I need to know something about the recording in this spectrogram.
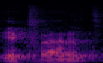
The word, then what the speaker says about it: Ekskäret: couple of years ago, and I hope I pronounce it correctly. It's called the Ekskäret Foundation. Yeah, that's correct. Ekskäret.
